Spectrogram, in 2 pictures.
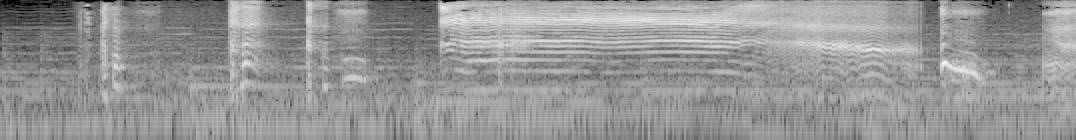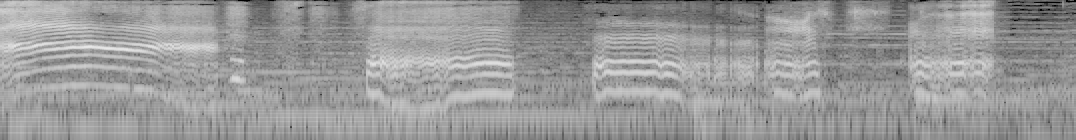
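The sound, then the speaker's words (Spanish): A newborn baby cries in several wailing bursts that waver up and down in pitch, loud and strained, separated by short gasps and pauses, with a few brief whimpers. “hasta que le sonríe y el pequeño se pone a llorar.”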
